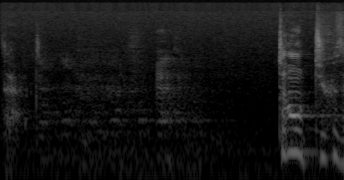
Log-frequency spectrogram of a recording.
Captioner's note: audience laughing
